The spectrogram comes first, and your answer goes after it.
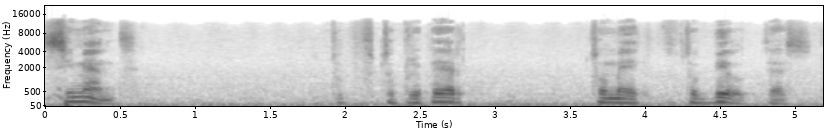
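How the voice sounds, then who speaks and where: A man talks at a very slow pace. Noticeable background noise is present. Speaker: Holocaust survivor. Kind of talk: oral history interview answer. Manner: hesitant, halting.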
